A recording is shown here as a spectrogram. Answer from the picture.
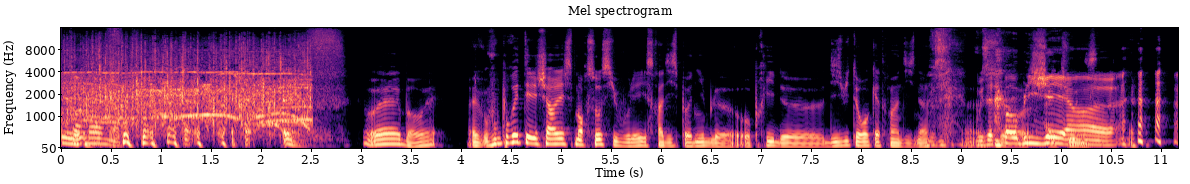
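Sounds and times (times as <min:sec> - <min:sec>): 
laughter: 0:00.0 - 0:02.5, 0:09.3 - 0:11.1
applause: 0:00.0 - 0:02.6
speech: 0:00.0 - 0:11.1.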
